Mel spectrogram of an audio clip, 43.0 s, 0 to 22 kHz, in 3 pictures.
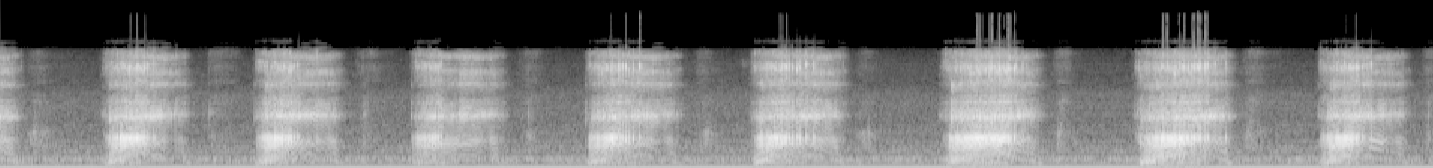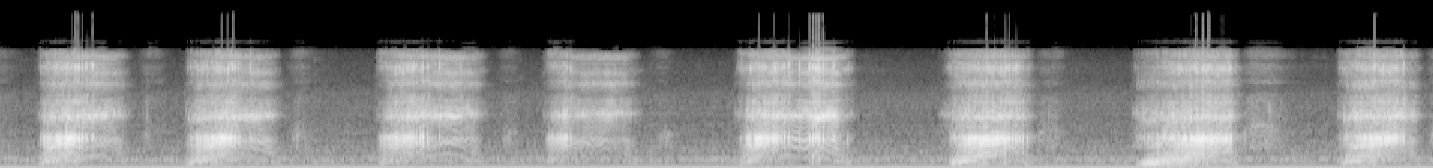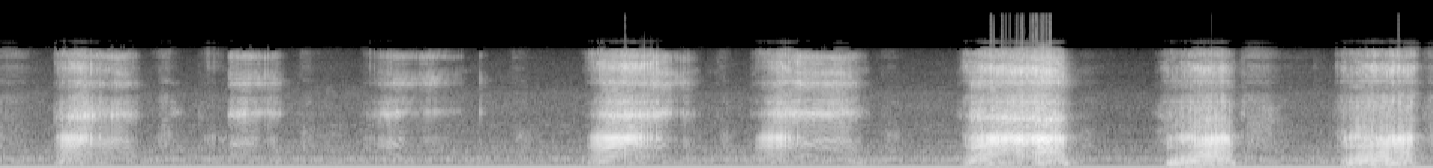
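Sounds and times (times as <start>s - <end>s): person snoring: 0.0s - 0.3s, 1.0s - 2.0s, 2.6s - 5.2s, 5.9s - 6.9s, 7.5s - 8.6s, 9.4s - 10.6s, 11.4s - 12.5s, 13.2s - 17.2s, 18.1s - 19.2s, 19.8s - 20.8s, 21.7s - 22.9s, 23.8s - 25.0s, 25.7s - 31.6s, 32.3s - 33.6s, 34.5s - 37.4s, 38.3s - 39.5s, 40.2s - 42.9s.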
